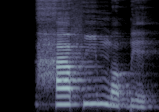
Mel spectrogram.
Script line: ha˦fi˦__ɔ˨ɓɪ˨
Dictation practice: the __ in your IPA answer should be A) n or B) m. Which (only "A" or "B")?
B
